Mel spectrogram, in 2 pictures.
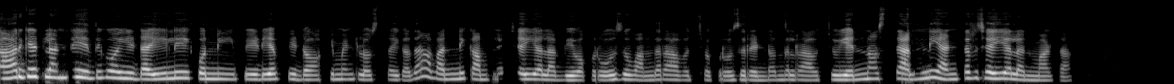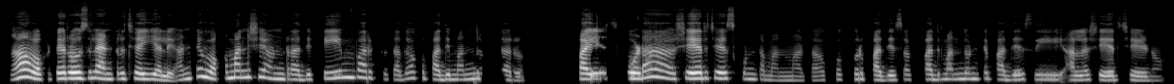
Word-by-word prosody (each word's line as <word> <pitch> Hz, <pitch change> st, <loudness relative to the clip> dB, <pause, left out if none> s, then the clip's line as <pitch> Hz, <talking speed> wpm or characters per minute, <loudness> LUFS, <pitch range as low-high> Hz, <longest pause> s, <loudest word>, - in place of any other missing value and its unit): టార్గెట్లంటే 335 Hz, +2 st, +4 dB
ఇదిగో 305 Hz, +2 st, -2 dB
ఈ -, -, +2 dB
డైలీ 260 Hz, +5 st, +3 dB, 0.2 s
కొన్ని 250 Hz, -1 st, +1 dB, 0.2 s
పిడిఎఫ్ 245 Hz, +2 st, 0 dB, 0.2 s
డాక్యుమెంట్లు 235 Hz, +1 st, -8 dB
వొస్తాయి 215 Hz, 0 st, -12 dB
కదా! 195 Hz, -, -9 dB
అవన్నీ 245 Hz, -2 st, -4 dB
కంప్లీట్ 230 Hz, +3 st, -10 dB
చేయాలవి. 215 Hz, -4 st, -1 dB
ఒకరోజు 205 Hz, +4 st, -5 dB
100 200 Hz, +1 st, -11 dB
రావచ్చు, 210 Hz, -1 st, -12 dB
ఒకరోజు 200 Hz, +1 st, -11 dB
200 205 Hz, +2 st, -10 dB
రావచ్చు. 200 Hz, +2 st, -11 dB, 0.2 s
ఎన్నొస్తే 260 Hz, +4 st, -7 dB
అన్ని 275 Hz, +7 st, -3 dB
ఎంటర్ 285 Hz, +5 st, -5 dB
చేయాలనమాట. 210 Hz, -8 st, 0 dB, 1.3 s
ఆ! -, -, +9 dB, 0.2 s
ఒకటే 245 Hz, +2 st, +1 dB
రోజులో 280 Hz, +1 st, +8 dB
ఎంటర్ 255 Hz, +1 st, -1 dB
చేయాలి. 240 Hz, -7 st, +3 dB
అంటే 265 Hz, +9 st, -3 dB, 0.2 s
ఒక 255 Hz, -, -27 dB
మనిషే 335 Hz, +2 st, 0 dB
ఉండరు 245 Hz, -2 st, -2 dB
అది 230 Hz, +2 st, -5 dB
టీమ్ 305 Hz, +4 st, 0 dB
వర్క్ 300 Hz, -4 st, -5 dB
కదా! 220 Hz, +3 st, -12 dB
ఒక 280 Hz, -, -18 dB
10 225 Hz, +1 st, -2 dB
మందుంటారు. 225 Hz, -5 st, -9 dB, 0.6 s
ఫైల్స్ 260 Hz, +1 st, +4 dB
కూడా 275 Hz, +5 st, +7 dB, 0.3 s
షేర్ 275 Hz, 0 st, +8 dB
చేసుకుంటామనమాట. 215 Hz, -9 st, -4 dB, 0.2 s
ఒక్కొక్కరు 235 Hz, +3 st, -12 dB
పదేసి, 210 Hz, +1 st, -5 dB
ఒక 225 Hz, -, -23 dB
10 230 Hz, -1 st, -5 dB
మంది 245 Hz, +1 st, -5 dB
ఉంటే, 255 Hz, +2 st, -7 dB
పదేసి 225 Hz, +1 st, -8 dB, 0.3 s
అలా 205 Hz, +1 st, -5 dB
షేర్ 200 Hz, -1 st, -2 dB
చేయడం. 185 Hz, -3 st, -8 dB
240 Hz, 135 wpm, -18 LUFS, 210-270 Hz, 1.3 s, ఆ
